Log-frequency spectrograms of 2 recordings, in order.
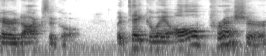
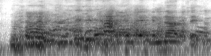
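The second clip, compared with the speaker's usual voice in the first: nothing laughed out up high; laughing; 12 semitones higher than usual. Real, not acted. Mocking husband's empty answer, high laughing. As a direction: repeat it through a laugh.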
